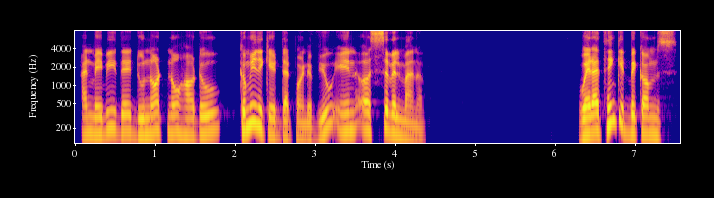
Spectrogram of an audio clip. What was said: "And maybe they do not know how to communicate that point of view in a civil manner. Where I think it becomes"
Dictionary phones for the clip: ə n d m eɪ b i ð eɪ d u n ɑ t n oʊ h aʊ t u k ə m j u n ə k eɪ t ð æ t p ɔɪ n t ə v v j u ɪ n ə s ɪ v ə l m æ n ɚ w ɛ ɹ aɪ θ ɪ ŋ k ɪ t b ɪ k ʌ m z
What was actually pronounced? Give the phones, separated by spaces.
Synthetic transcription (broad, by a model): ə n d m eɪ b i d eɪ d u n ɑ t n oʊ h aʊ t u k ə m j u n ə k eɪ t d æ t p ɔɪ n t ə v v j u ɪ n ə s ɪ v ə l m æ n ɚ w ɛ ɹ aɪ t ɪ ŋ k ɪ t b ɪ k ʌ m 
